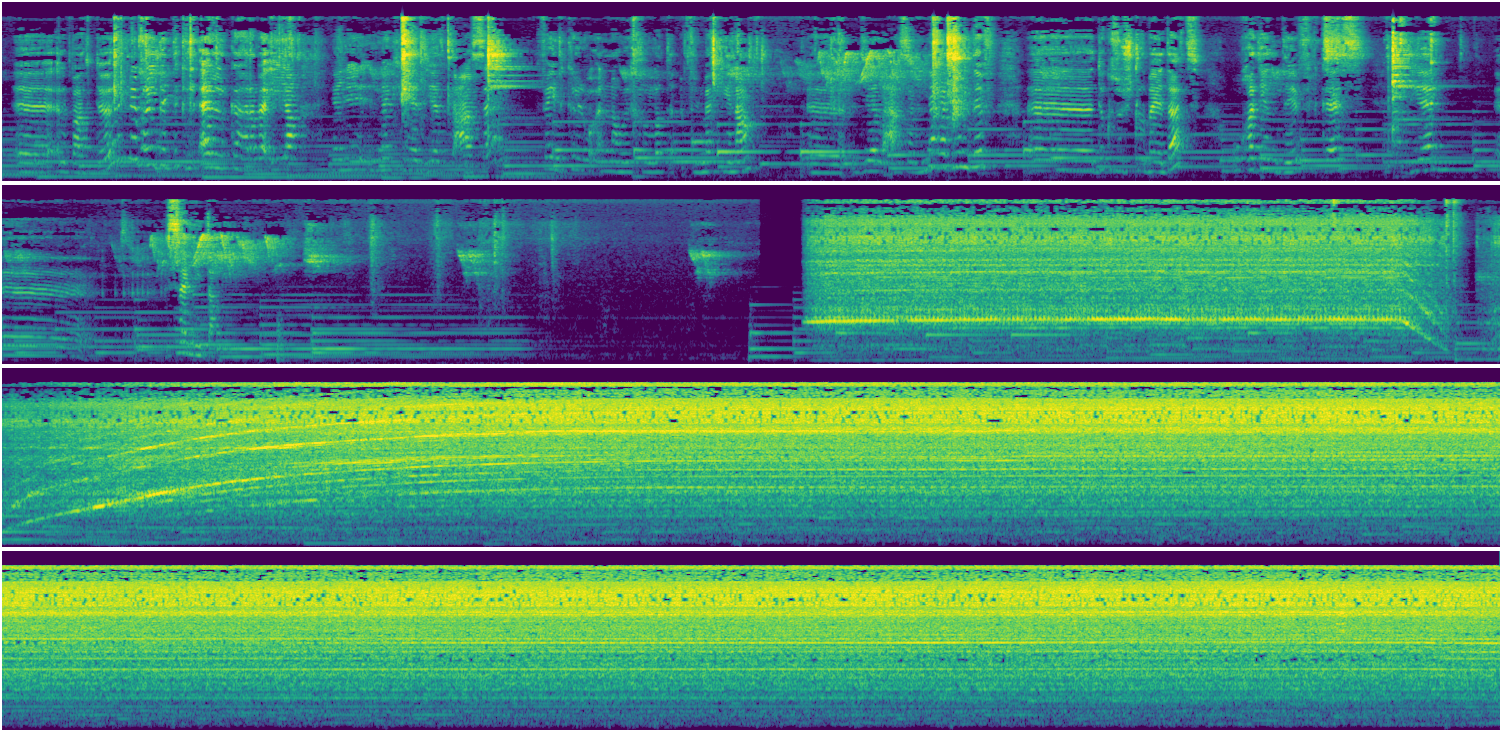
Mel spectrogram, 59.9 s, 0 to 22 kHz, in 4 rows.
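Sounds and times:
electric stand mixer whining: 23.0 - 59.9.

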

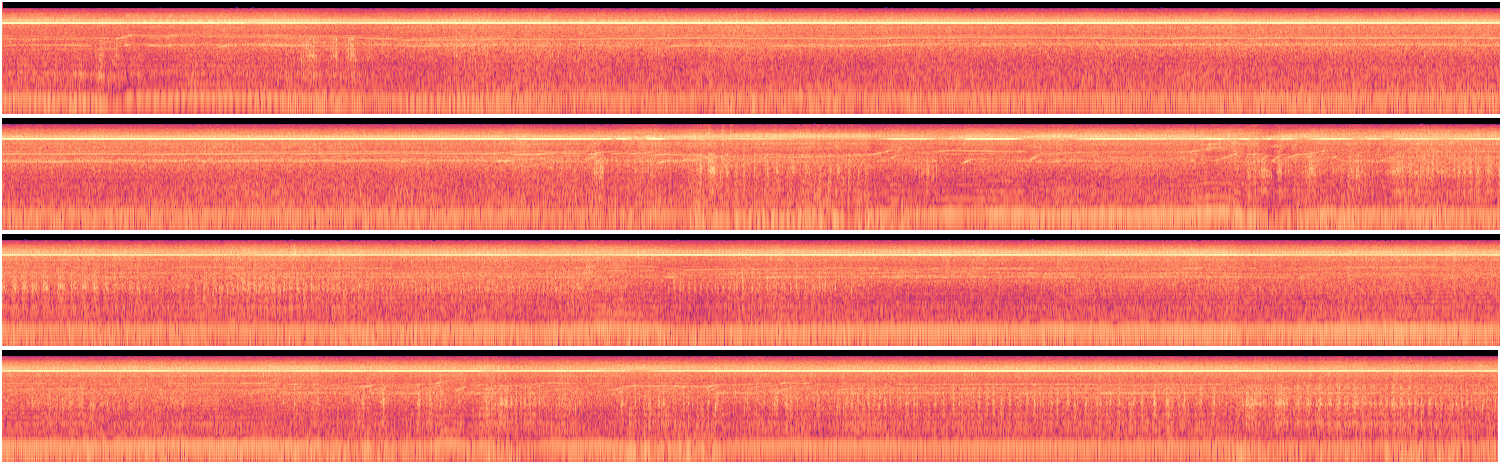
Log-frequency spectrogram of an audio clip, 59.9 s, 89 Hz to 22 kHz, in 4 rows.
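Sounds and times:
drone propellers humming: 0.0 - 59.9
high whine: 0.0 - 59.9.

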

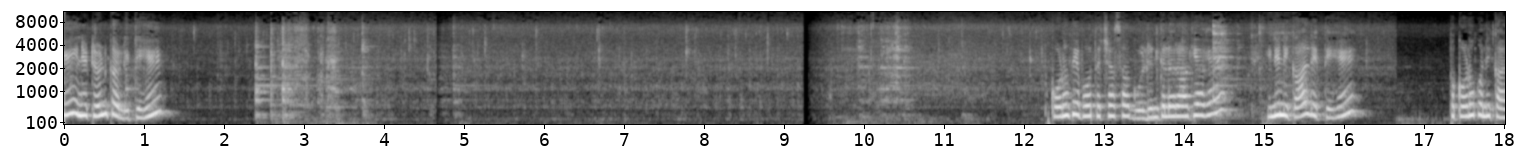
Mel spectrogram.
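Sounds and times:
deep-frying sizzle with crackles: 0.0 - 18.0
metal spatula scraping pot: 2.4 - 4.0, 9.6 - 11.4, 14.2 - 15.2.

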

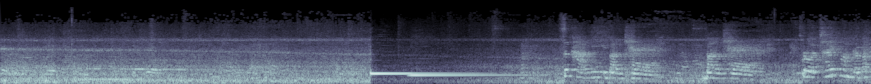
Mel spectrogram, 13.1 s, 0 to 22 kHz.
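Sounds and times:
train rumble: 0.0 - 13.0
two-note falling chime: 5.6 - 7.5.

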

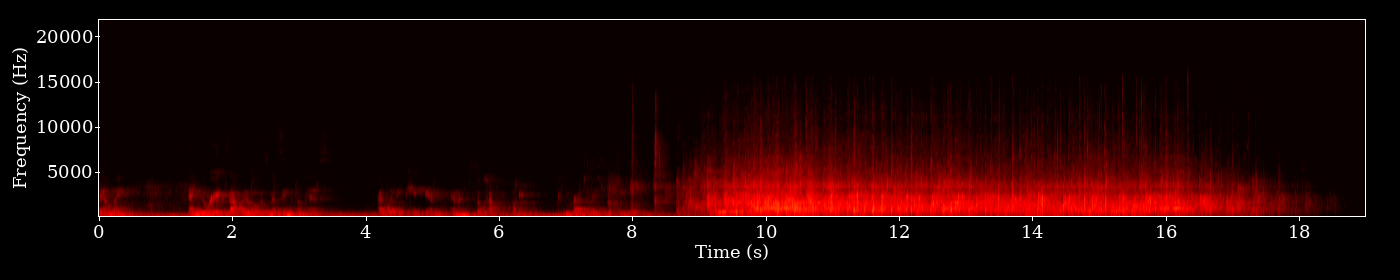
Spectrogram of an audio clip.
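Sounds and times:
people applauding: 8.6 - 18.9.

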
